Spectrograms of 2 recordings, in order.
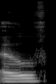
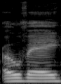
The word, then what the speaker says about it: Ove: I read A Man Called Ove, or Ove, however you want to pronounce it.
